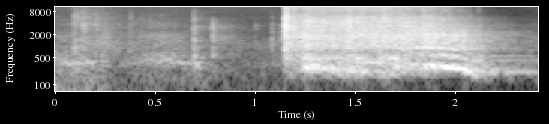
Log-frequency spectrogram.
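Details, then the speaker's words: 1988 Dixon ZTR 311 zero-turn mower with Briggs & Stratton 11HP engine, won't start: a second-long rough whirring of the starter with no firing, then spin-down; the starter wants to crank but isn't turning the engine over; starter Bendix drive fault. "um yeah that doesn't sound good but at least the starter is wanting to crank i think it will fire if we can get the starter to go"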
